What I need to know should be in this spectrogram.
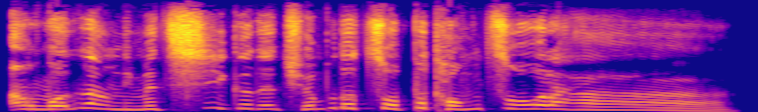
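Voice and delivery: very high, hammed-up angry cry; enraged yell. Groom hears seven guests are coming, mock-enraged yell. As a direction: wail it on one high pitch, last word stretched. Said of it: "气到大叫说".

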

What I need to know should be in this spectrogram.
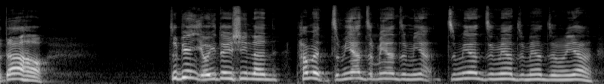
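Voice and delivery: high-pitched hammed-up host announcing the couple; rally the crowd like a wedding emcee; over-the-top announcer pitch; mock emcee speech. Shown as a demonstration. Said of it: "好比说你就会讲说".

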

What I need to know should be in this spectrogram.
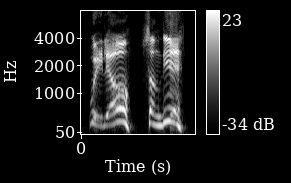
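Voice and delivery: high, loud call across the hall; court herald's call. Acted. Herald calls the official to court, loud shout. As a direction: summon him loudly into the palace.

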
